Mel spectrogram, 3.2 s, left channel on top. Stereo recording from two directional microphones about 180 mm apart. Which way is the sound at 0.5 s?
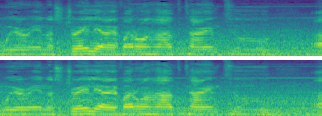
15° right (ahead or behind).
